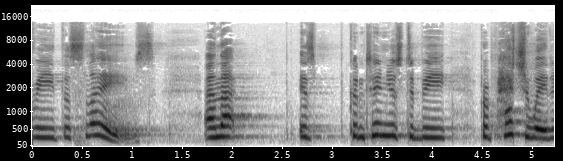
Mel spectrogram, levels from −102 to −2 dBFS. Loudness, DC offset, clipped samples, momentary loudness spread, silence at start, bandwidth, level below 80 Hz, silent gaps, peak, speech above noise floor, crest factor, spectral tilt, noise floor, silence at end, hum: -19 LUFS; under 0.1%; under 0.1%; 18 LU; 0 s; 14 kHz; -76 dBFS; none; -2 dBFS; 32 dB; 18 dB; -2.5 dB/octave; -49 dBFS; 0 s; none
